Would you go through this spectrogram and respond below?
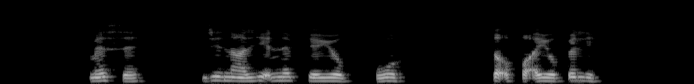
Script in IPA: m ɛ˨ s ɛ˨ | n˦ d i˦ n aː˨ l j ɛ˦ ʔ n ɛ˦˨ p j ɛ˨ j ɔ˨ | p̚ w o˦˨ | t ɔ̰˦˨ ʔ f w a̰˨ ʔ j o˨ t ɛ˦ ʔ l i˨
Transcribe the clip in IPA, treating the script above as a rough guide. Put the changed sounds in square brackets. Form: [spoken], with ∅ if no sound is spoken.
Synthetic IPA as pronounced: m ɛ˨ s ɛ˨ | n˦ d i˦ n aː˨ l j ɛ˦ ʔ n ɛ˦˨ p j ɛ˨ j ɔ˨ | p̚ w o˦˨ | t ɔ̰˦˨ ʔ f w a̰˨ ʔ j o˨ [p] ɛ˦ [∅] l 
